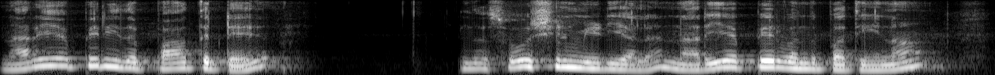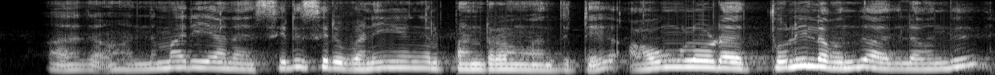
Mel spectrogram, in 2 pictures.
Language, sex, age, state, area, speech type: Tamil, male, 18-30, Tamil Nadu, rural, spontaneous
